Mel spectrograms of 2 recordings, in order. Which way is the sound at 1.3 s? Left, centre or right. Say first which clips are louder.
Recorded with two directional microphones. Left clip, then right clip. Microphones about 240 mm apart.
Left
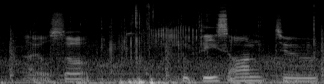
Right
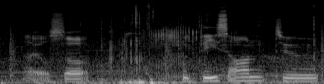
Right 1 dB; centre.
